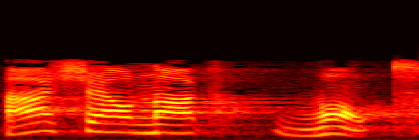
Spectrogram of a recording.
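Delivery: each word drawn out very slowly; slow, weighty scripture quote; slow emphatic quote. Shown as a demonstration. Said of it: "this is really important here".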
